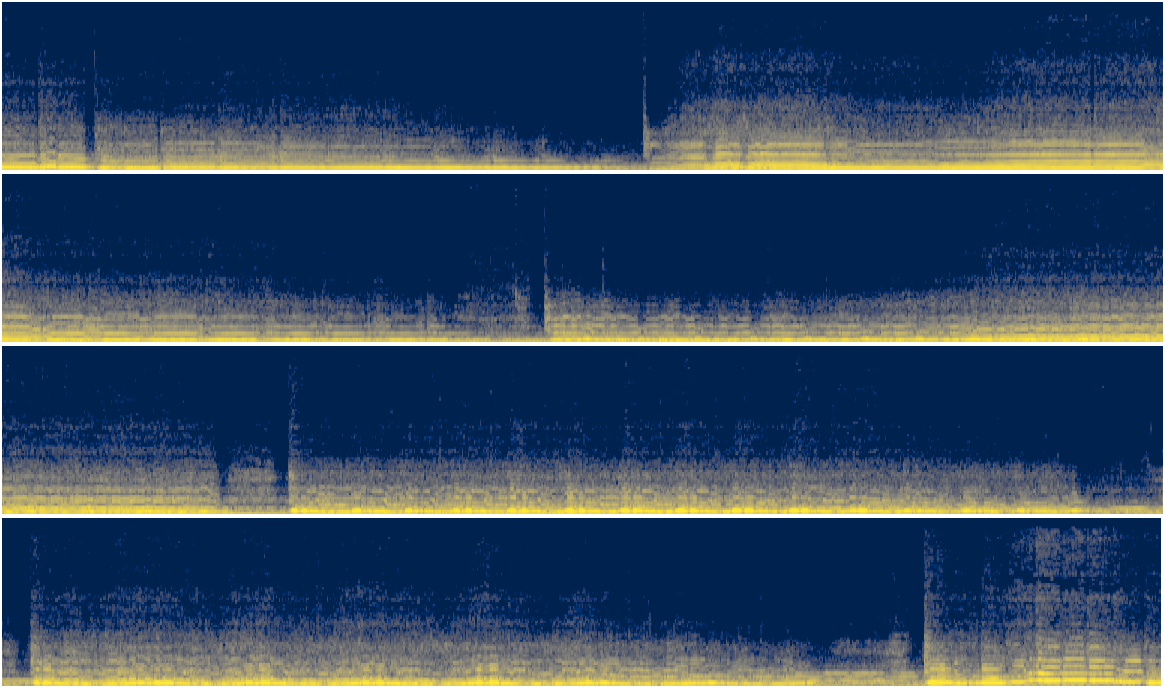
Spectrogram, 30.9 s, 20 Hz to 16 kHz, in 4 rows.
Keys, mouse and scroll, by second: 3.8 click, 7.9 ctrl+alt+z, 9.1 ctrl+click, 21.7-23.5 drag, 23.5 click, 23.9 alt+scroll down 1, 26.1-27.0 alt+scroll up 1, 27.0 click, 29.8 click.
